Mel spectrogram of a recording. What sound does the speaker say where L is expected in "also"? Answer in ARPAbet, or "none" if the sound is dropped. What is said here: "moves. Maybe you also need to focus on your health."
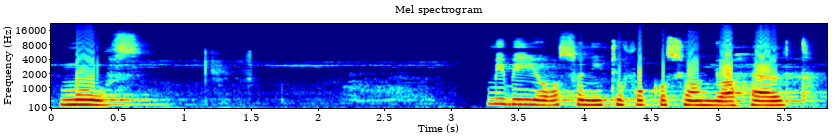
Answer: none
